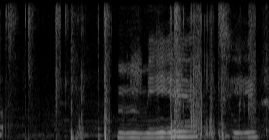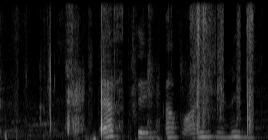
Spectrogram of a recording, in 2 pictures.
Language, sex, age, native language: Icelandic, male, 9, Icelandic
